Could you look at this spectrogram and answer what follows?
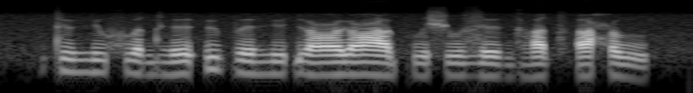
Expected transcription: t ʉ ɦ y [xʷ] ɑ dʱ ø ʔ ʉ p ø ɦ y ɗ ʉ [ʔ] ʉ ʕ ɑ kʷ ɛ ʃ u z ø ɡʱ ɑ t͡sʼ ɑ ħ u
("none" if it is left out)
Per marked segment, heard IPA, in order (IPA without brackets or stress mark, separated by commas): xʷ, ʕ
